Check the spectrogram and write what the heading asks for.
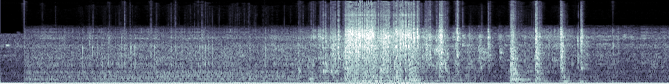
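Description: Car driving, recorded from inside with a dashcam: loud steady road and engine noise. About three and a half seconds in comes a sudden rush of noise lasting about a second, followed by several sharp knocks.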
